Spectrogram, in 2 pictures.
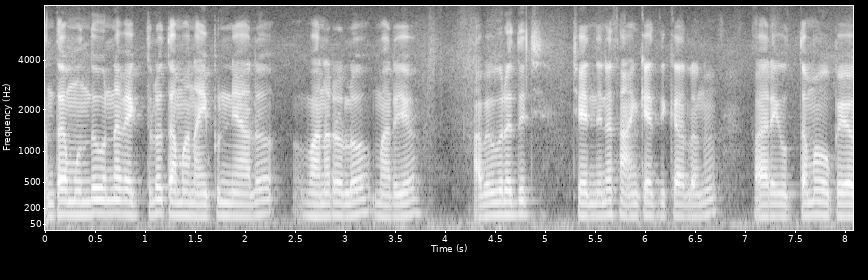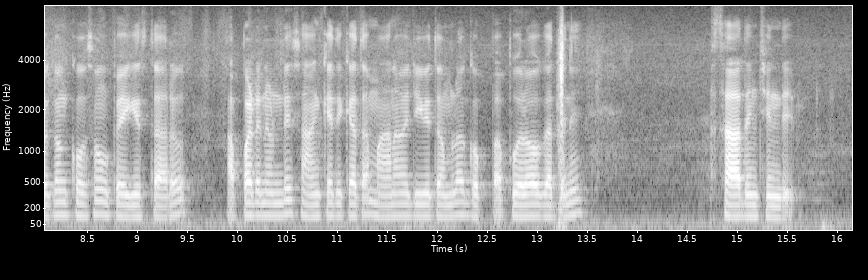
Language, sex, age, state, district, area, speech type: Telugu, male, 18-30, Telangana, Sangareddy, rural, spontaneous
